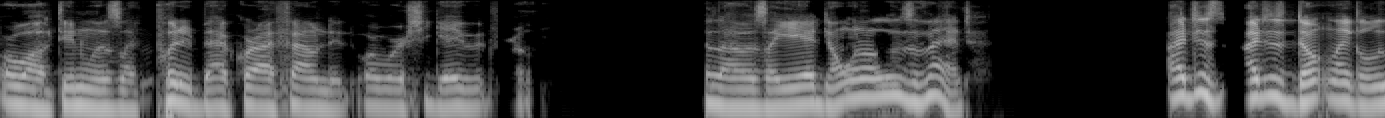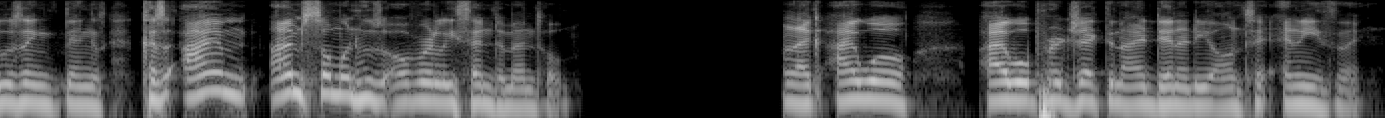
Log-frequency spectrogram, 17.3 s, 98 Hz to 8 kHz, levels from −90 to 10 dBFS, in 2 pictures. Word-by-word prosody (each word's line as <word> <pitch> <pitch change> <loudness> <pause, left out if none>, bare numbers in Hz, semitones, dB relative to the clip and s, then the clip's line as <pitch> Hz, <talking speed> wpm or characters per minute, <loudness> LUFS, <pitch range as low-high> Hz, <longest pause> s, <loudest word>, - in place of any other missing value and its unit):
or 165 - -2
walked 145 -3 -1
in 155 -1 0
was, 135 -1 -1
like, 130 -1 -7
put 180 -1 +2
it 150 - -3
back 145 -2 -6
where 155 -2 -1
I 140 - -1
found 140 -1 -4
it 130 +1 -12
or 150 -1 -8
where 145 -1 -7
she 160 +4 -6
gave 145 0 -4
it 150 - -15
from. - - -17 1.1
And 165 -1 -1
I 145 -1 -2
was, 145 0 -1
like, 140 0 -1
"Yeah, 155 +2 +2
don't 160 +2 -3
wanna 210 +2 0
lose 220 -1 -1
that." 180 - -3 1.2
I 220 +2 +4
just 220 -4 +2
I 210 - +7
just 210 -5 +1
don't 185 +4 +4
like 185 -3 +2
losing 165 0 0
things 160 -3 -4 0.2
'cause 195 +2 +4
I'm 230 +1 +2
I'm 245 +4 +5
someone 230 0 +4
who's 195 -1 +2
overly 180 0 -1
sentimental. 145 -2 -4 1.3
Like 170 -1 +1
I 185 +1 +3
will 190 -4 +2 0.5
I 185 +1 +7
will 185 0 +5
project 180 -1 +1
an 175 - -2
identity 155 -1 0
onto 150 +2 -6
anything. 150 -3 -3
165 Hz, 180 wpm, -22 LUFS, 145-185 Hz, 1.3 s, I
